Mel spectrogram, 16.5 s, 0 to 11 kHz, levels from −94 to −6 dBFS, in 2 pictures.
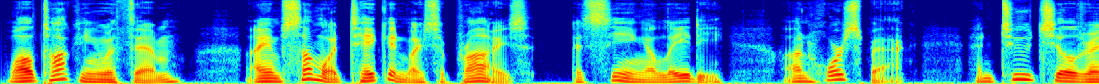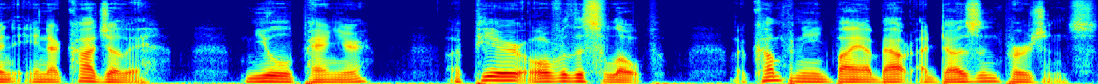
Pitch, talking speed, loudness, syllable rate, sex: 110 Hz, 125 wpm, -20 LUFS, 4.5 syllables/s, male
